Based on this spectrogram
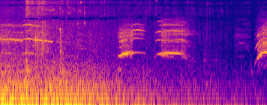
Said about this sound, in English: There was a sudden burst of energy, and the window exploded in a shower of glass.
